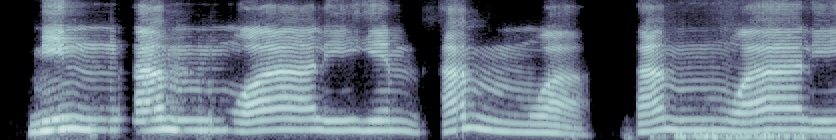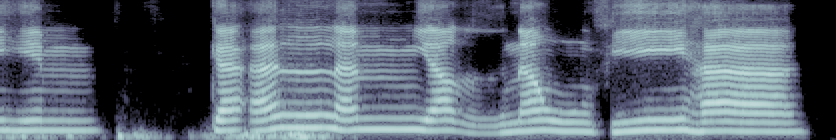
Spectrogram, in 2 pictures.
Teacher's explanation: Tapi ingat, sama seperti nun, mim ini mempunyai sifat tawassut. Maka tidak kita baca terputus, tidak juga ditahan terlalu lama.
